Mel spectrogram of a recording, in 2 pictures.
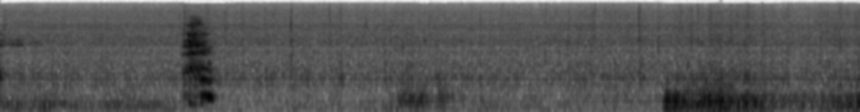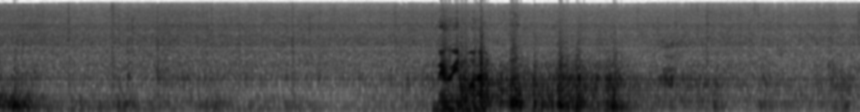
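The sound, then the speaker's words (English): Steady rain hisses throughout while thunder rolls in low, rumbling swells, with a sharp crack early on and a louder, crackling peal near the end. No one speaks. “I just told you I was going to sit back away from the mic and enjoy the rain?”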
